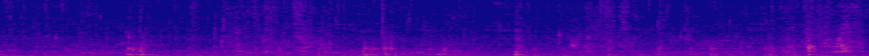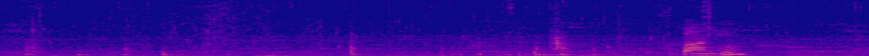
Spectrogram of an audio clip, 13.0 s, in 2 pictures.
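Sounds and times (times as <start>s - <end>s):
paste sizzling in oil: 0.0s - 12.2s
wooden spatula scraping pan: 3.9s - 6.8s.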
